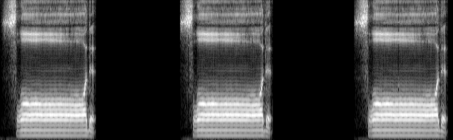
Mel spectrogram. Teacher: صاد کی ادائیگی میں زبان کی نوک کو سامنے والے نیچے کے دو دانتوں کے کناروں سے مضبوطی سے لگا کر اور زبان کے پچھلے حصے کو تالو کی طرف بلند کرتے ہوئے موٹی اور سیٹی جیسی آواز میں پڑھیں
